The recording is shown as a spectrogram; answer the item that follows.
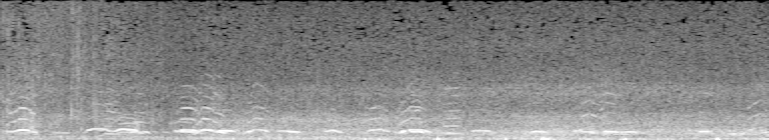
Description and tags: Flying Birds
birds, nature, recorder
